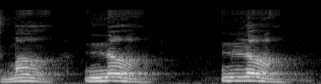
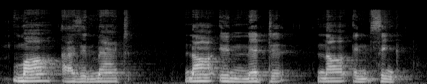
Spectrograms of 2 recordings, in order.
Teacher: the air flow is completely blocked in the mouth but it passes through the nose because the veum soft palet is lowed veum means the back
